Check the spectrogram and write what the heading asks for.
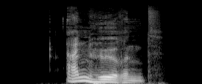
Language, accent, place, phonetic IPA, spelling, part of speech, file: German, Germany, Berlin, [ˈanˌhøːʁənt], anhörend, verb, De-anhörend.ogg
- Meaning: present participle of anhören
